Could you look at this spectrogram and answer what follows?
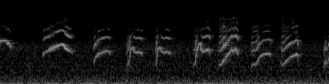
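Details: Pet lineolated parakeet, relaxed and settling in at home, recorded 26 April 2017, giving a quick series of about nine bright, chirpy arched calls, each rising then falling, spaced roughly a third of a second apart over a quiet room.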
